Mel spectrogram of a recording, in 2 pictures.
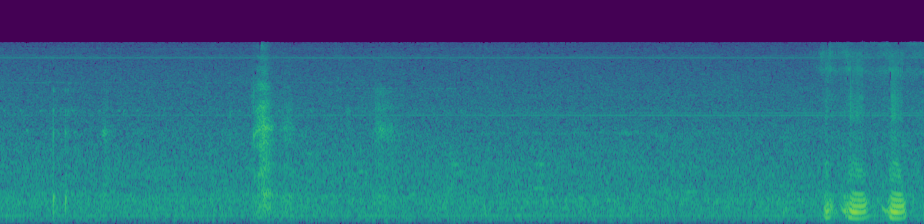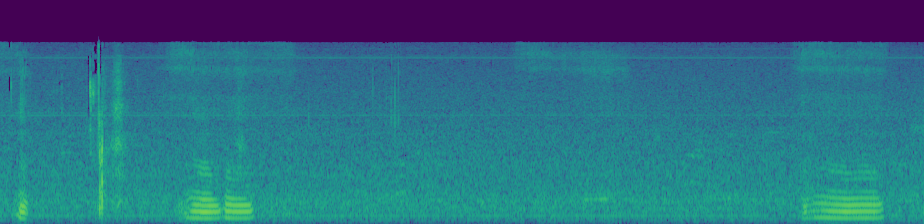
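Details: Sleeping cat snoring, described as out cold: soft, irregular snorting and rattling breaths with quiet room noise.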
